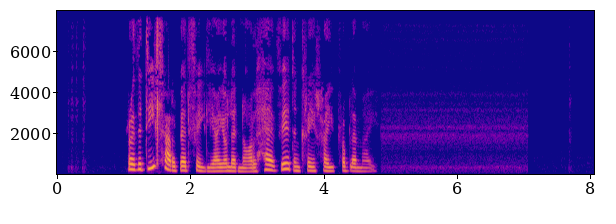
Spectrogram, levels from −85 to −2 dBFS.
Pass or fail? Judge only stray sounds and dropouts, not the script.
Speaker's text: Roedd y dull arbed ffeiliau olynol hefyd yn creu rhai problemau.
pass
